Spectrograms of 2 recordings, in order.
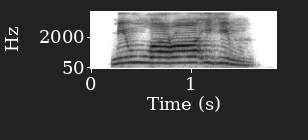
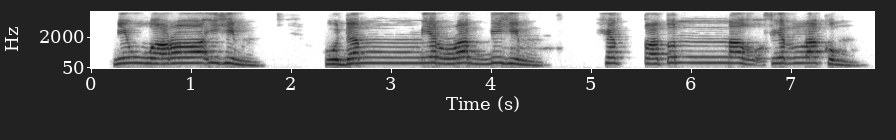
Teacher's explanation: Jadi ketika nun tanwinnya, nun mati dan tanwinnya ini tidak dibaca, tapi langsung dimasukkan ke huruf yang selanjutnya. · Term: idgham bi gunnah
